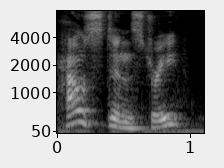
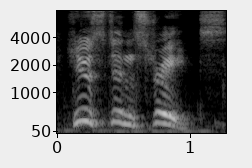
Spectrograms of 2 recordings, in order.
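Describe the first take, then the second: First: Houston is said the New York way. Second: Houston is said the usual, non-New York way.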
